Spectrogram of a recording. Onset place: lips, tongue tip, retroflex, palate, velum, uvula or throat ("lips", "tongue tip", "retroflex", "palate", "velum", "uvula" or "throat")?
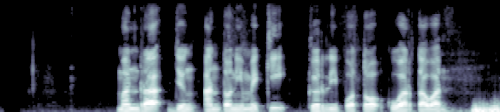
lips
